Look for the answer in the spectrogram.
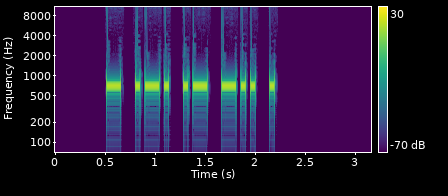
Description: Morse code, heard as a keyed tone, about 25 wpm, 700 Hz. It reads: TRADE
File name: 5 Letter Words - First 3 Letters Given - 25wpm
